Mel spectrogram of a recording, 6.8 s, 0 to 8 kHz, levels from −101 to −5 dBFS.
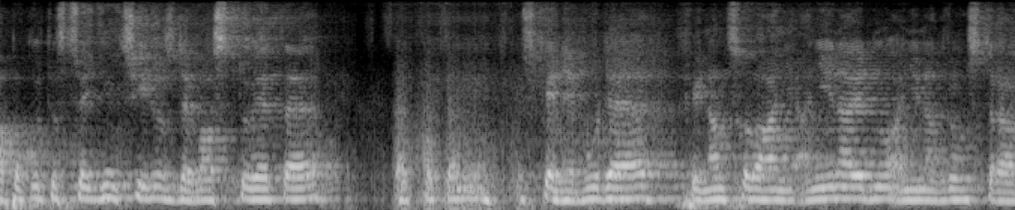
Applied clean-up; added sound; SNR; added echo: neural separator model SepFormer DNS4.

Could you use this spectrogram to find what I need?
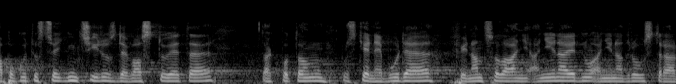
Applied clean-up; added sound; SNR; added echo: none; none; none; none.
